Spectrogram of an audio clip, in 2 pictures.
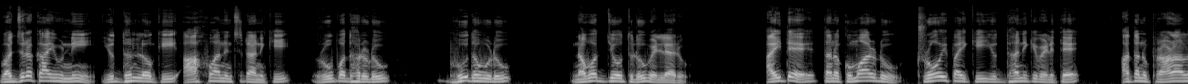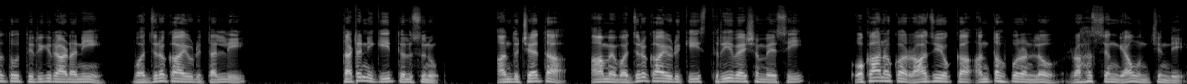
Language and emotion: Telugu, neutral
